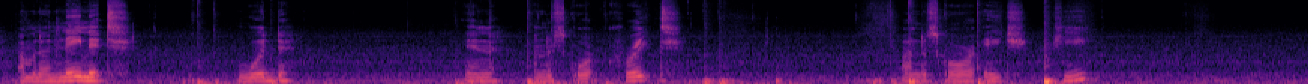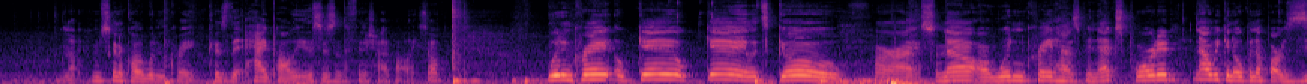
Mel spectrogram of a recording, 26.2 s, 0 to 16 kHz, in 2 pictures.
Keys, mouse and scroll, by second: 1.5-2.6 typing, 4.3-7.6 typing, 9.0 shift+-, 9.7 shift+h, 10.4 shift+p, 13.0 BackSpace, 13.2 BackSpace, 13.4 BackSpace, 13.6 BackSpace, 14.6 w, 15.0 BackSpace, 15.2 e, 19.8 click, 20.0 click, 23.4 middle click, 23.9 middle click, 24.9 middle click, 25.9 click.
